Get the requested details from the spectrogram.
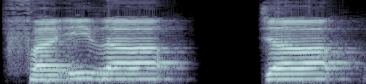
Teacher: جیم کے بعد الف مدہ ہے، مد متصل 5 سیکنڈ کھینچیں گے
